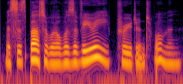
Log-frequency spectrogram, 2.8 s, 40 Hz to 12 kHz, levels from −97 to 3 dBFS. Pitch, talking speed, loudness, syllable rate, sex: 180 Hz, 150 wpm, -19 LUFS, 4.8 syllables/s, female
